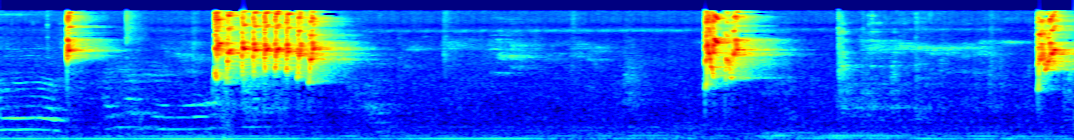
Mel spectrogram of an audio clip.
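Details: Euwing lovebird: a single sharp chip, then a short buzzy rattling burst, then two more harsh shrieks spaced several seconds apart, with quiet gaps between.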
